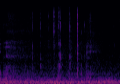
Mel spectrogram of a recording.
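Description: Faint typing on a laptop keyboard: a handful of separate key clicks at uneven spacing, most of them in the second half.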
